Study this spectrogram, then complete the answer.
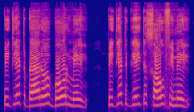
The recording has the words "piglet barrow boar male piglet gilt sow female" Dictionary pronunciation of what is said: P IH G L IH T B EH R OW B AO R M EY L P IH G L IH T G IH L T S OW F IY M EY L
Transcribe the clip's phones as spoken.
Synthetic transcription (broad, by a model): P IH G L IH T B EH R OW B AO R M EY L P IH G L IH T G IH L T S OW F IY M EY L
